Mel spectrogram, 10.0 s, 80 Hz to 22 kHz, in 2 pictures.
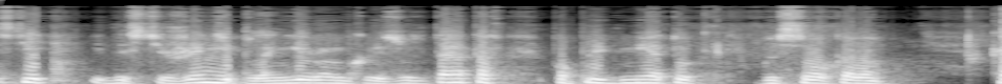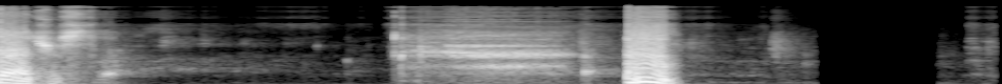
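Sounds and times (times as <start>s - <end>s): man clearing his throat: 8.0s - 8.6s.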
